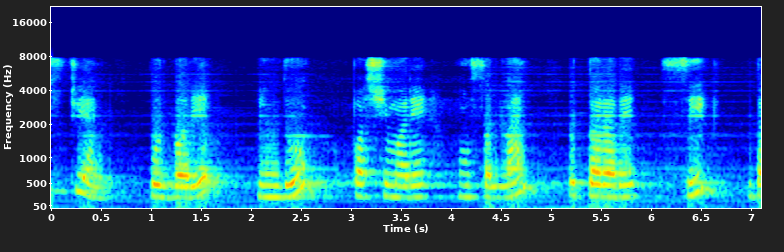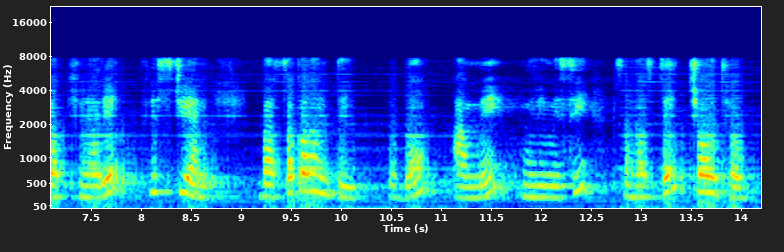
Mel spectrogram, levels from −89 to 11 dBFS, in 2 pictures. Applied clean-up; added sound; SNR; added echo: neural separator model SepFormer DNS4.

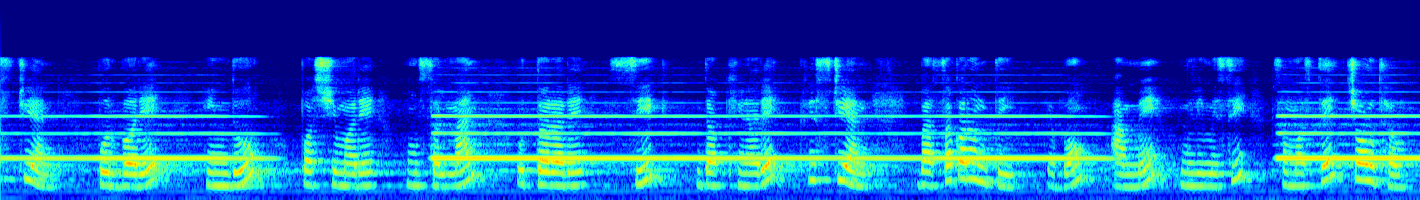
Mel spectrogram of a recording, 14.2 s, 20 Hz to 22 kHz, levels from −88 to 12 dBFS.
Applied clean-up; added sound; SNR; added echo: none; Wind instrument, woodwind instrument; 0 dB; reverberation time 0.2 s.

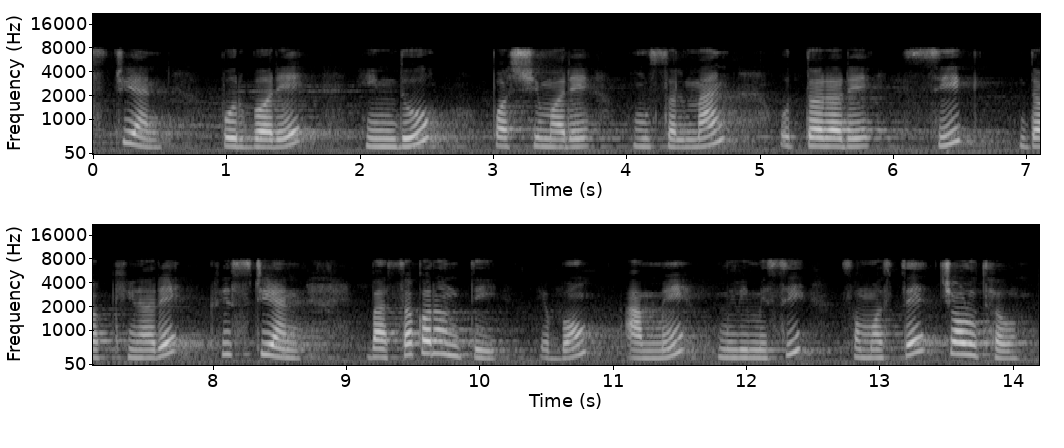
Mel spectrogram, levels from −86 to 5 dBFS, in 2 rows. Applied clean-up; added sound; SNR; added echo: none; none; none; none.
